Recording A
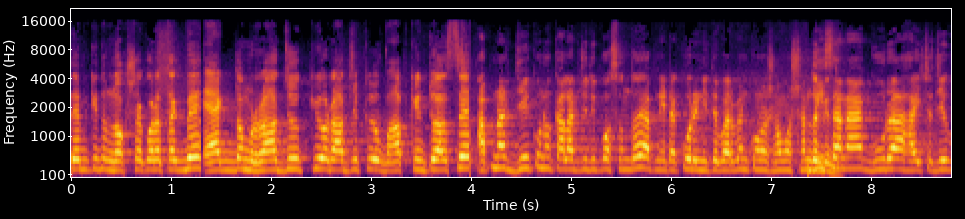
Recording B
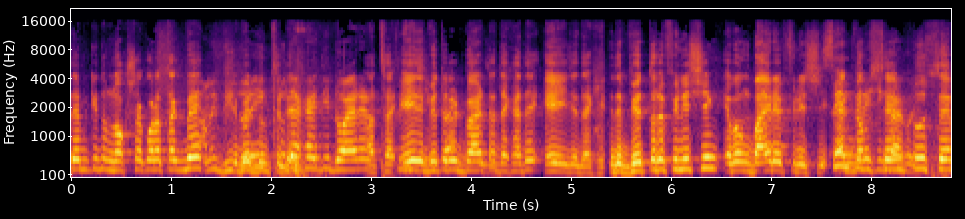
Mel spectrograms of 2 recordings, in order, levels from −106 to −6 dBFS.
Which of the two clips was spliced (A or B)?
A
